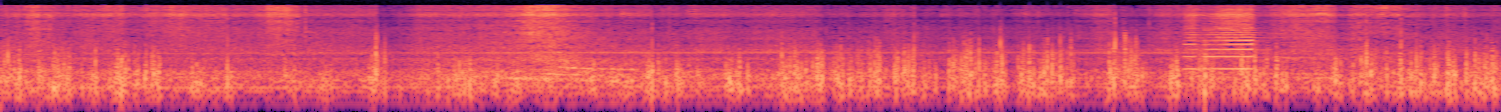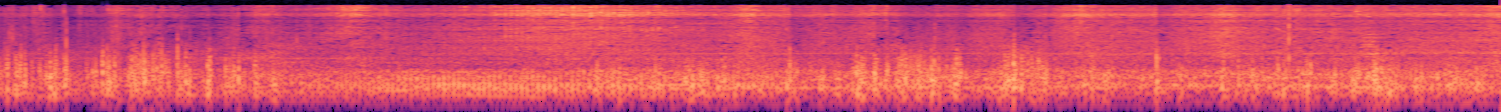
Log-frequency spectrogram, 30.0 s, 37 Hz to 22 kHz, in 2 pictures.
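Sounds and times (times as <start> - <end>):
road traffic: 0.0 - 30.0
wind buffeting microphone: 0.0 - 30.0
vehicle horn honking: 11.7 - 12.8.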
